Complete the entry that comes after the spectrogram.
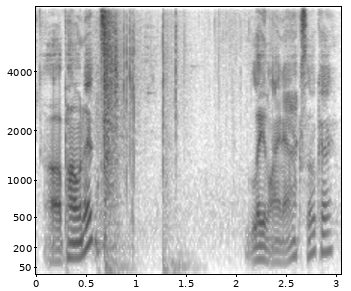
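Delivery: ordinary talk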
